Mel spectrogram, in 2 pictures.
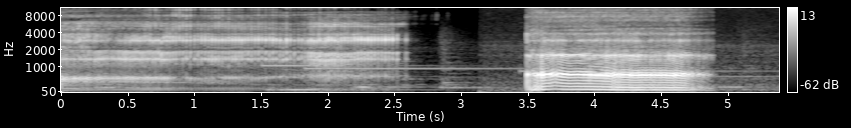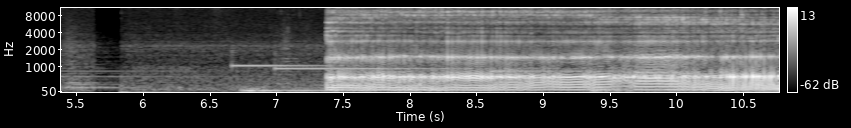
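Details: Girls burping in TikTok clips: several long, loud burps with background music between them.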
